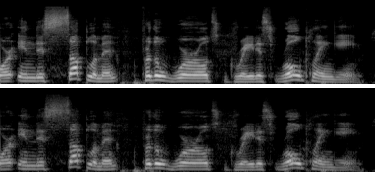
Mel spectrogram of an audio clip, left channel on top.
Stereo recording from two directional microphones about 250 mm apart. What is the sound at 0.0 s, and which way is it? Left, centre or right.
Speech, left.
